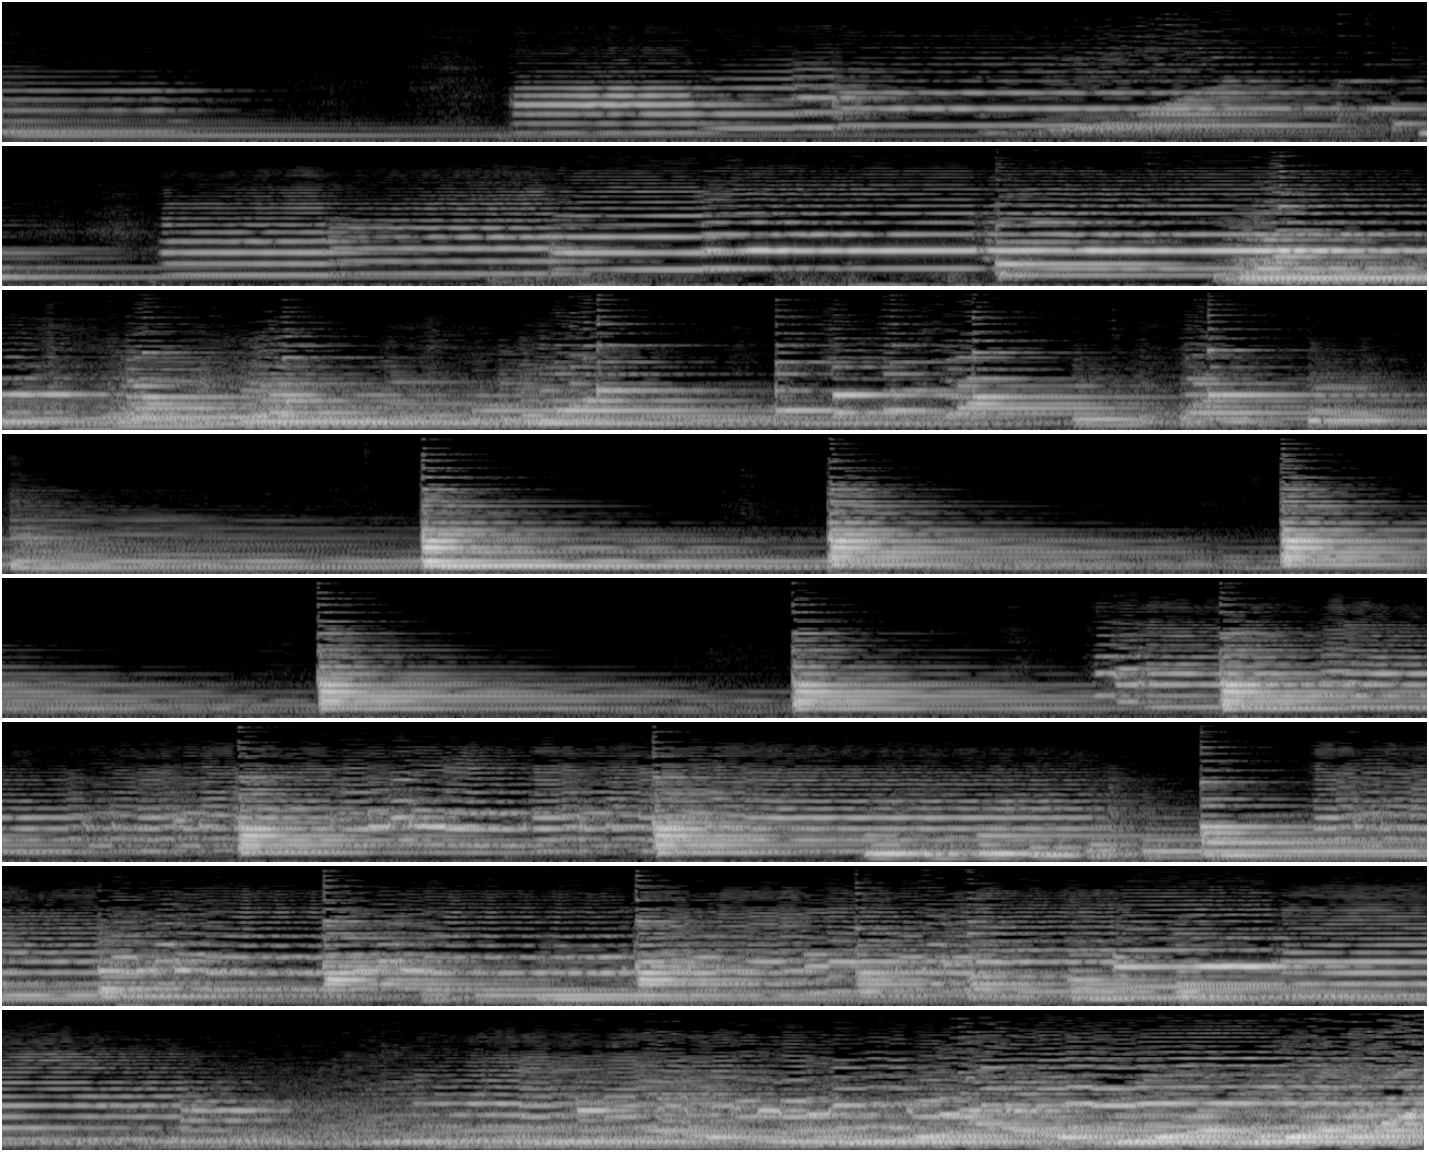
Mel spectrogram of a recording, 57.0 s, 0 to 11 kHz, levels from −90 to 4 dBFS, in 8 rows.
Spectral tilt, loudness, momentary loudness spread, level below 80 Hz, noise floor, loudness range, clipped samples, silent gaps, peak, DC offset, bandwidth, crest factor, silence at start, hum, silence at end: -7.5 dB/octave; -24 LUFS; 19 LU; -60 dBFS; -55 dBFS; 13 LU; under 0.1%; none; -2 dBFS; under 0.1%; 10 kHz; 22 dB; 0 s; none; 0 s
